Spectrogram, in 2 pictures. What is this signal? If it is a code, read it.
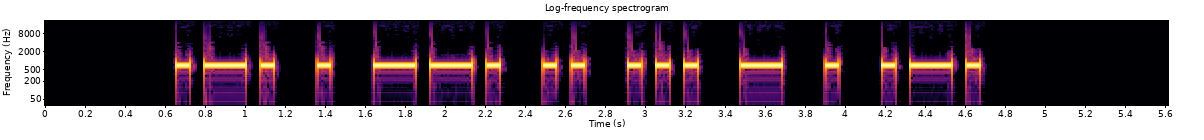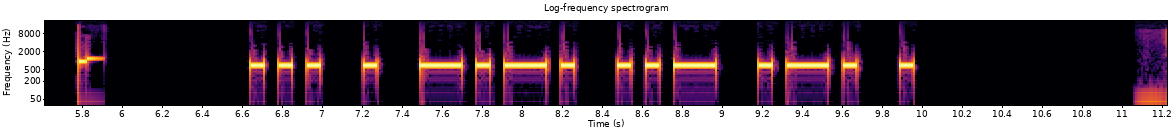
Morse code, heard as a keyed tone, about 17 wpm, 700 Hz. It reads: REGISTER SECURE
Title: Sentences from Top 1200 Words - New Word Drill - 17wpm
